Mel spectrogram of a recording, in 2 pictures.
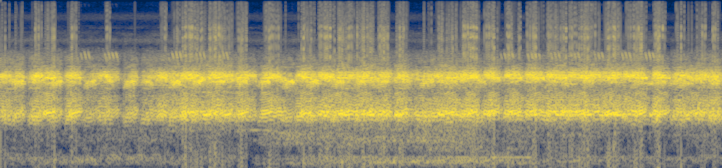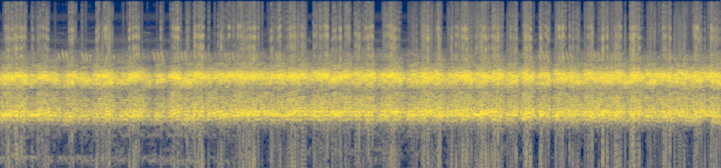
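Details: Post-rain frog mating chorus, many callers croaking at once in a constant rasping drone. A faint low hum sits underneath during the first few seconds.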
